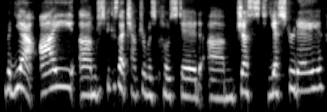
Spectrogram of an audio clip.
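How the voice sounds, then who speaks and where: A woman's voice: mid-range voice, a little slow. A woman hosting a live reading stream, moving between casual, chatty talk and storybook narration. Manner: chatty, animated.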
